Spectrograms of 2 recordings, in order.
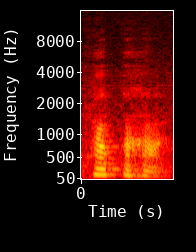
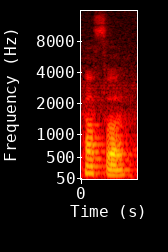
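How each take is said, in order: First: It is said with the original Sanskrit sounds. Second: It is said with Hindi-influenced, Westernized sounds. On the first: "Those are how we pronounce certain words in Sanskrit" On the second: "when we've inherited it through two hundred years of Hindification"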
